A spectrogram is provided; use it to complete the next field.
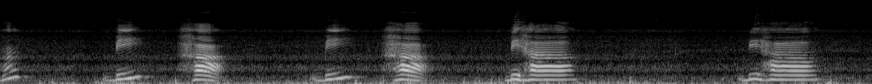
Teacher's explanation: ہا حرف حلقی، حلق کے نچلے حصے سے ادا ہوگا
